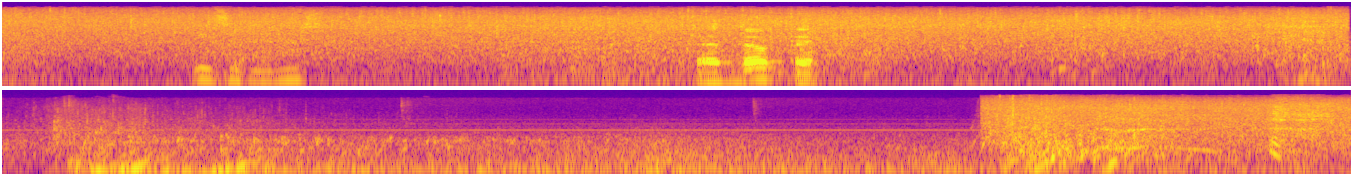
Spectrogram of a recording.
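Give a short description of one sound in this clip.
A man talks into a microphone close by.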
